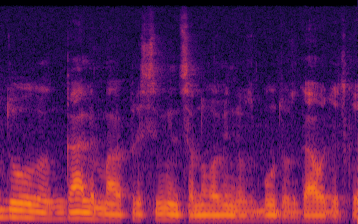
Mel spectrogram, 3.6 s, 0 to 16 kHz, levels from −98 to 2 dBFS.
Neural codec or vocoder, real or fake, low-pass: none; real; 14.4 kHz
